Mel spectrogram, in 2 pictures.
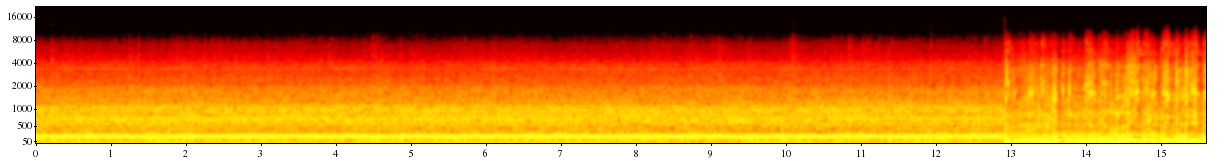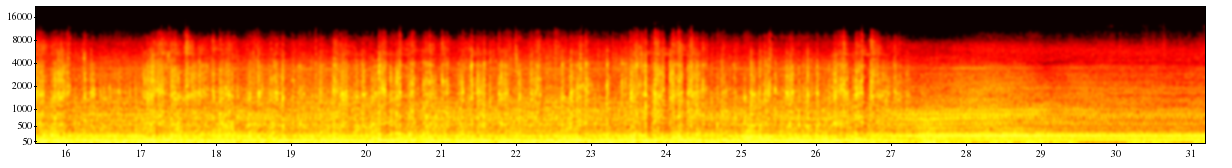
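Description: John Deere 7810 tractor's diesel engine running steadily under load, pulling a five-bottom moldboard plow through the field. About halfway through the sound jumps to a louder, deeper rumble with dense crackling and rattling of the plow frame and turning soil. Near the end it drops back to the steady engine drone.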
